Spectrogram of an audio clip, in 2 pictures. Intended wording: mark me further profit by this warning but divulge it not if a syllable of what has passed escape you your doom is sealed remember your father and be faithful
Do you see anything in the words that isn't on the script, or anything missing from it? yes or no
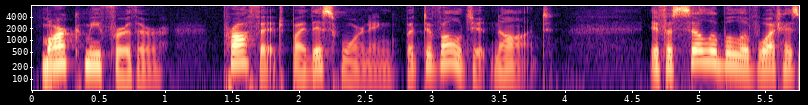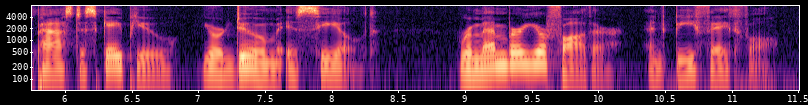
no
